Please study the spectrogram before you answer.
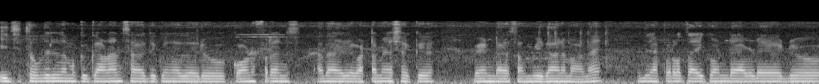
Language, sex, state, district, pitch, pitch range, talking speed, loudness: Malayalam, male, Kerala, Kozhikode, 135 Hz, 130-140 Hz, 110 wpm, -13 LUFS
